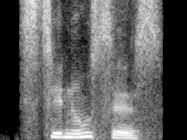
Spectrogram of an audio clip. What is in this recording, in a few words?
"stenosis", Indian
